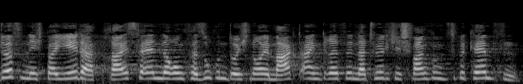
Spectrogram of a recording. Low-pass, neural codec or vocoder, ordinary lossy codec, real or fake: 7.2 kHz; none; none; real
